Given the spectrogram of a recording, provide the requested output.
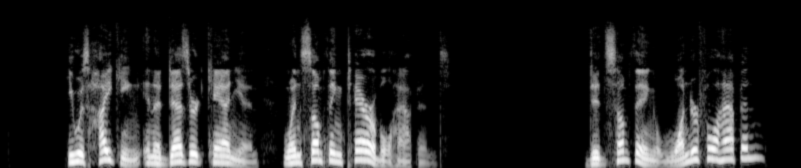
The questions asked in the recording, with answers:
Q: Did something wonderful happen?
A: No, something wonderful didn't happen.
